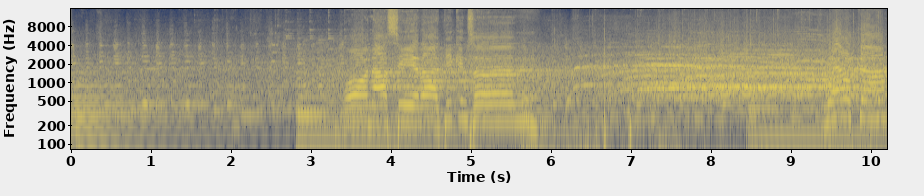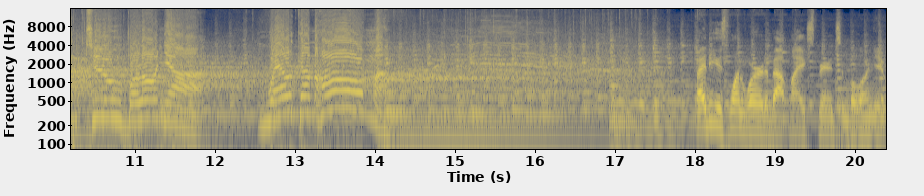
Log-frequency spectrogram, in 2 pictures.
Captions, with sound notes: (classical music) (speaking Italian) (audience cheering) - Welcome to Bologna! Welcome home! (classical music) - If I had to use one word about my experience in Bologna,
